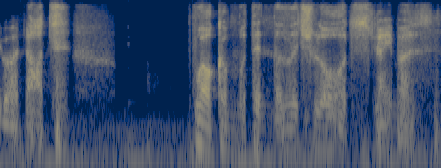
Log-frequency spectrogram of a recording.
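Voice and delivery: hushed, whispery, breathy demonic voice. The game master voices the Eldritch Flame Skull in a flame-demonic voice. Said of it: "flame demonic sort of sort of uh".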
